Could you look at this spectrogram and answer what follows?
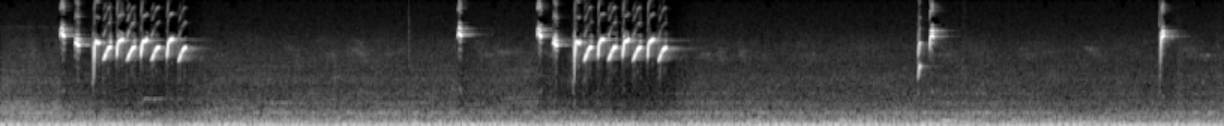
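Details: European goldfinch giving short bursts of liquid, tinkling twitters, each a rapid series of high notes, repeated after pauses with single sharp call notes between.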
